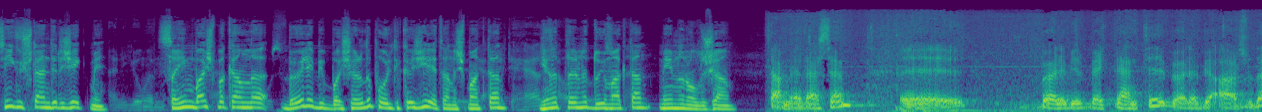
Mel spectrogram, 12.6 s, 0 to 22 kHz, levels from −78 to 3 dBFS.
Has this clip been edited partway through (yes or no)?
yes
